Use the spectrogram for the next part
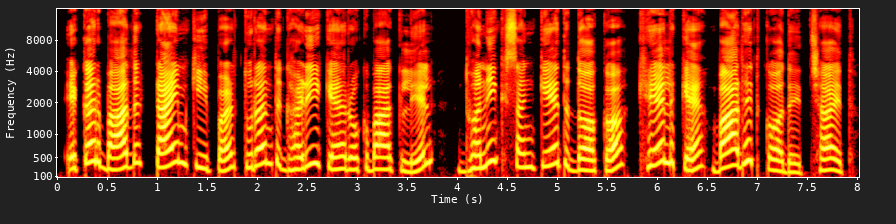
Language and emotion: Maithili, neutral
